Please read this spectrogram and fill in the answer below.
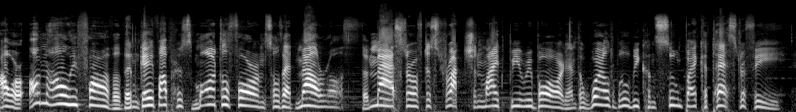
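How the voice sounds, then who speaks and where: A man's high, put-on character voice with lively intonation, dry and close with no echo. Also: moderate pace. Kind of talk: reading game dialogue aloud in character.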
